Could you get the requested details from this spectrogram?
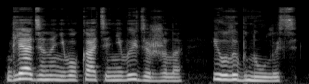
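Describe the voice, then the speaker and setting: A woman narrating a children's fairy tale in an even, expressive reading style. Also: medium pitch, a little fast, no echo, clean studio sound. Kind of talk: storybook reading.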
